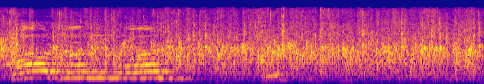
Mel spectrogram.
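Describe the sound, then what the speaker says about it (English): Graduation ceremony audience gives a big round of applause, a full, steady crowd clapping throughout with a voice briefly audible over it at the start. "Can we have one big round of applause for these guys, please?"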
